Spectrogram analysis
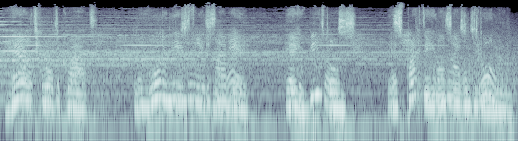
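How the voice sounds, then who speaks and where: A woman's voice: high-pitched, animated, a little slow, rough recording. A woman playing an eerie, possessed schoolchild in a gothic horror radio drama, trancelike and defiant. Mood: trancelike, ominous. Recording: loud music under the voice.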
